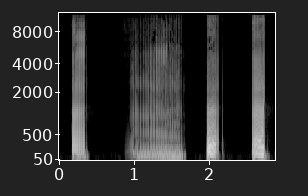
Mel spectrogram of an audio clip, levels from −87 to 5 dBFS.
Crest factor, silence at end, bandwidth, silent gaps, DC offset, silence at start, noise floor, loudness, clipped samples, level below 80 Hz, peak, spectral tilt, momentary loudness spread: 24 dB; 0.15 s; 11.5 kHz; none; under 0.1%; 0.15 s; -75 dBFS; -24 LUFS; under 0.1%; -42 dBFS; 0 dBFS; -6 dB/octave; 16 LU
